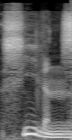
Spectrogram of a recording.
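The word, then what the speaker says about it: Cielens: But it's from Nanto Sealens, spelt C-I-E-L-E-N-S. Sealens. He's given us the pronunciation next to it. Sealens.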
